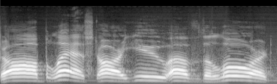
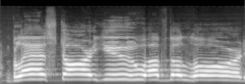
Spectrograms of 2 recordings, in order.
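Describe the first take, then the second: First: High, slow, gushing flattery; buttering up. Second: High, slow, fawning flattery; butter up the prophet. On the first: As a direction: lay the flattery on thick. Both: Acted. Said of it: "really trying to butter the prophet up".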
